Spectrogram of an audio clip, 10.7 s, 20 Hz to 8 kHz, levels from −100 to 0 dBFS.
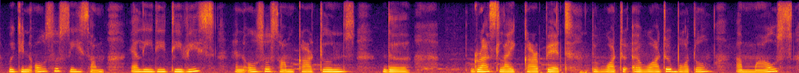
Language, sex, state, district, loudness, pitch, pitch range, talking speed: English, female, Nagaland, Kohima, -16 LUFS, 205 Hz, 195-215 Hz, 115 wpm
